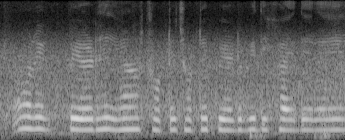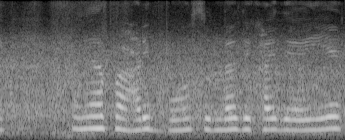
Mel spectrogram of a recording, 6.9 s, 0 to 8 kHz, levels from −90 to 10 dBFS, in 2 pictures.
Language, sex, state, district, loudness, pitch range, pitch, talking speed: Hindi, female, Bihar, Saharsa, -16 LUFS, 225-240 Hz, 235 Hz, 175 wpm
